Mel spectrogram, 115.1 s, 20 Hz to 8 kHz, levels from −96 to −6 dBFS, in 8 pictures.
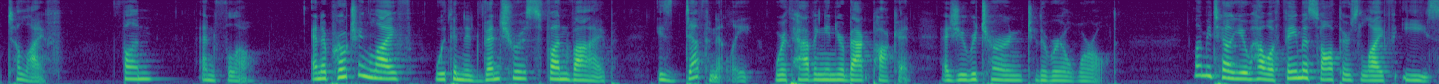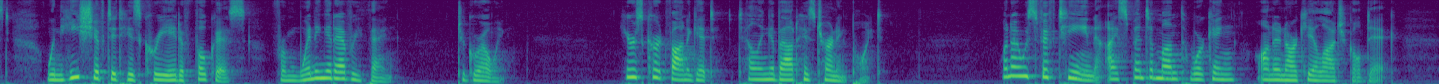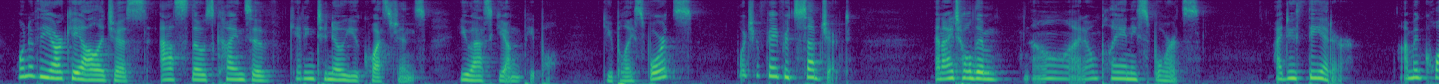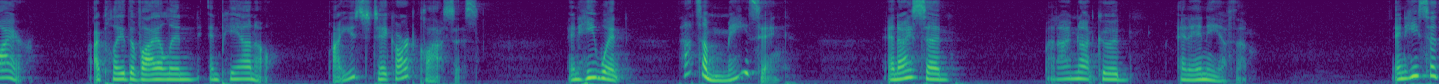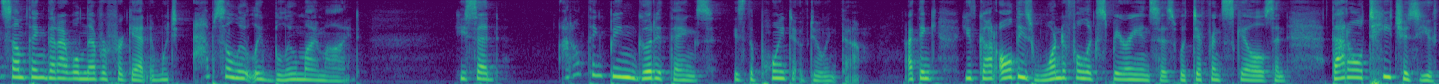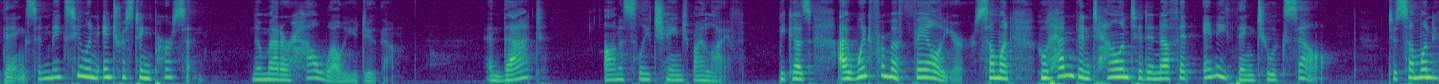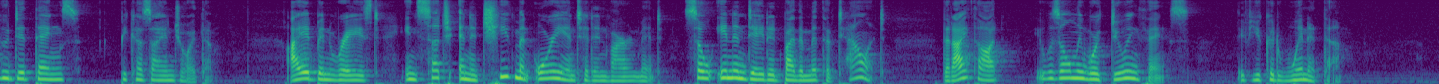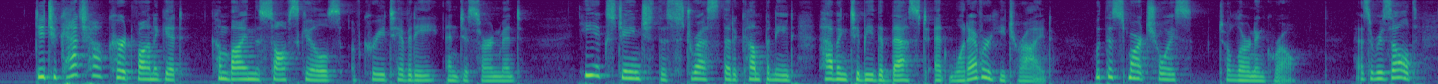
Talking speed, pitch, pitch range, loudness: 160 wpm, 200 Hz, 170-235 Hz, -32 LUFS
